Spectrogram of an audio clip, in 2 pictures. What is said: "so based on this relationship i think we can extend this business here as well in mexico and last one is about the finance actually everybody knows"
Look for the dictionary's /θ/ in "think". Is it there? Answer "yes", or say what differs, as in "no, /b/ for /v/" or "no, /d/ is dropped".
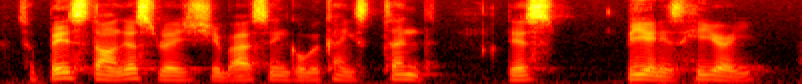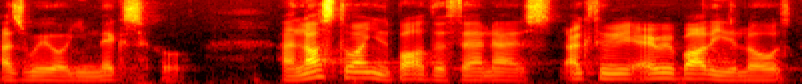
no, /s/ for /θ/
